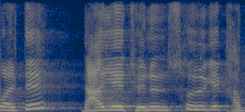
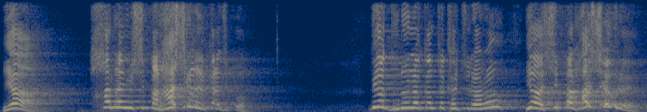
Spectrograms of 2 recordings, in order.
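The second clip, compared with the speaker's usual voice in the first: high, loud mock bravado; defiant scoffing; 8 semitones higher, 5 dB louder than usual. Imitating a scoffer daring God to judge, brazen defiance. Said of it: "그 말은 이 말입니다".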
